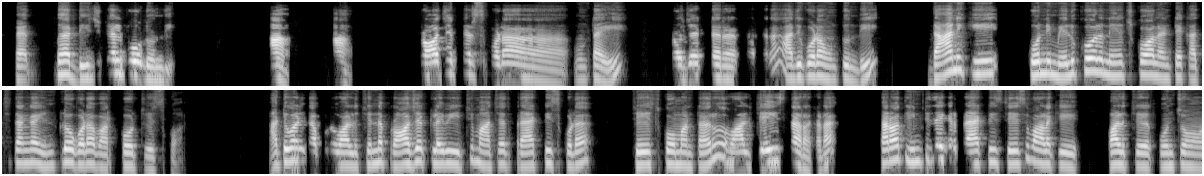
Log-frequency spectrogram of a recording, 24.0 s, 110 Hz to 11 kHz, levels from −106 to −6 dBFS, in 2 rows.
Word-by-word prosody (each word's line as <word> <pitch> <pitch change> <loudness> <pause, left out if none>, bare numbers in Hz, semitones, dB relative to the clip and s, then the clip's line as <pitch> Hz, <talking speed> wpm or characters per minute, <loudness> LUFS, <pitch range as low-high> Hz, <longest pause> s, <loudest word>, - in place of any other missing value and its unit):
పెద్ద 165 +5 -4 0.2
digital 230 +7 -1
board 215 -5 +4
ఉంది. 155 -1 -8 1.1
ఆ! - - +10 0.6
ఆ! - - +3 0.8
ప్రోజెక్టర్స్ 215 +1 +2
కూడా 195 +1 +3 0.7
ఉంటాయి. 160 -2 -2 0.6
ప్రొజెక్టర్ 180 0 -1
దాని 155 - -5
పక్కన - - -12 0.2
అది 180 +1 +1
కూడా 190 0 +4
ఉంటుంది. 160 -2 -4 0.7
దానికి 240 -3 +6 0.5
కొన్ని 220 +1 +4
మెళకువలు 235 +6 +3
నేర్చుకోవాలంటే 200 -2 0
ఖచ్చితంగా 205 +5 -1
ఇంట్లో 185 +5 0
కూడా 195 +1 +3
వర్కౌట్ 175 +2 -3
చేసుకోవాలి. 145 0 -13 0.9
అటువంటప్పుడు 215 -4 0
వాళ్ళు 180 -1 +2
చిన్న 195 +2 -1
ప్రాజెక్టులవి 200 +1 +2
ఇచ్చి 210 - -16
మాచేత 190 +1 -1
ప్రాక్టీస్ 180 +2 -1
కూడా 190 +2 +1 0.5
చేసుకోమంటారు. 185 - 0 0.2
వాళ్ళు 185 -1 +1
చేయిస్తారక్కడ. 220 +2 +1 0.6
తర్వాత 235 +4 +7
ఇంటి 225 +2 -8
దగ్గర 250 -2 -1
ప్రాక్టీస్ 200 +2 +2
చేసి 195 +2 -2
వాళ్ళకి, 195 -3 0 0.4
వాళ్ళు 190 0 +5 0.4
కొంచెం 175 +1 -3
195 Hz, 105 wpm, -23 LUFS, 180-215 Hz, 1.1 s, ఆ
